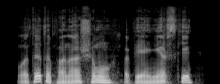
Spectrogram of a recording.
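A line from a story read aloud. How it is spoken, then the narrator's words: Snort turning serious. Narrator (Russian): хмыкнув, Михайло тут же посерьезнел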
